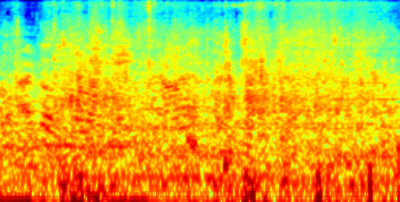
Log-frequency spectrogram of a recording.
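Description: Wind rumbling on the microphone over faint water sloshing and splashing from a person swimming in a pool.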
